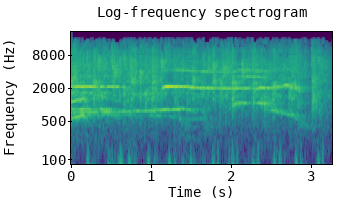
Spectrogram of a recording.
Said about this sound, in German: Applaus, applaudiert gleich weiter für Tarek Tesfu.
